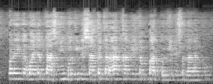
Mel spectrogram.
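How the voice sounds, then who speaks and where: Guy preaching his testimony fast and fervent, keeps calling the crowd brothers, sounds far off in a roomy church. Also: high voice, little pitch movement, fairly bright tone. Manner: fervent storytelling, repeatedly addresses listeners as brothers. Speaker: pastor giving a testimony. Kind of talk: testimony sermon. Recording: echoey hall, voice from a distance.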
